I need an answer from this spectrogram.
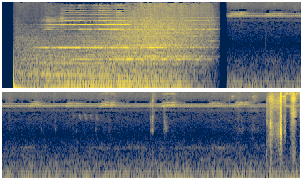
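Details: Loud music plays for about four seconds, cuts off, and gives way to quiet outdoor background noise with faint high tones and a few clicks, with no animal sounds.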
